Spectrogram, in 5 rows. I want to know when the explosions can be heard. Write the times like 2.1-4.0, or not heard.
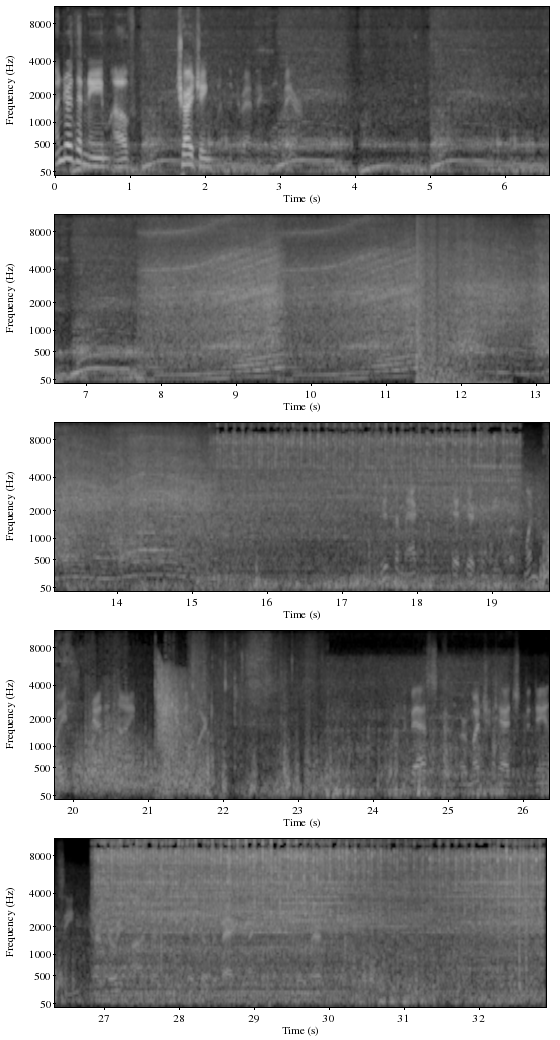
11.4-12.6, 21.1-22.1.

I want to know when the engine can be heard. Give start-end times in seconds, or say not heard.
0.0-19.4, 26.9-32.8.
